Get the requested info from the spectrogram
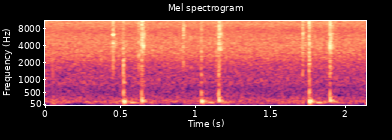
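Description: Near silence with a few faint, scattered clicks of computer keyboard keys.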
